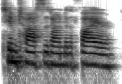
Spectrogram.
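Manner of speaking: ordinary delivery, nothing marked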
